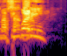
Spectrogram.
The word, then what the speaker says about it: Mapinguari: No, ah, es que no tiene acento en la I. – No tiene acento en la I. – Mapinguari.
